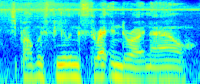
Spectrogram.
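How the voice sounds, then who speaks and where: A man voicing a hushed wildlife-documentary narrator with a put-on Australian accent, slow and dramatic, outdoors in a park. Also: mid-range voice, level tone, a little hiss or hum, natural voice. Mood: hushed, awed. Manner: soft, slow, dramatic commentary on animals.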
